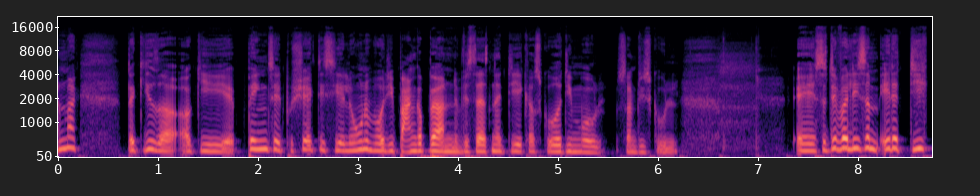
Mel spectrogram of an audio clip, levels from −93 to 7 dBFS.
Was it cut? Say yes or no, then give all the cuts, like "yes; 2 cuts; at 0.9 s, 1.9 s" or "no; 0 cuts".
no; 0 cuts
